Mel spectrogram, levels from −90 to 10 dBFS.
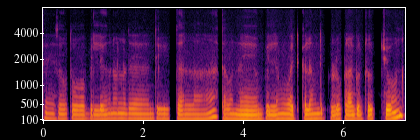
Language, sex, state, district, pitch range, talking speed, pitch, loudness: Chakma, male, Tripura, Unakoti, 115-125 Hz, 125 wpm, 120 Hz, -18 LUFS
